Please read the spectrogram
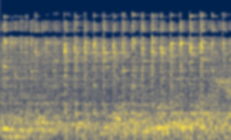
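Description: Hand-turned wheel driving the gear train of an interactive display machine: the toothed gears clatter in a fast, steady rattle as the wheel is cranked.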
